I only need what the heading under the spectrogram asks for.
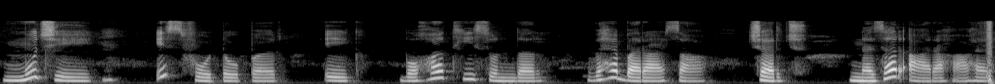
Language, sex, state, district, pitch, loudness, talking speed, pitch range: Hindi, female, Madhya Pradesh, Katni, 170 Hz, -18 LUFS, 95 wpm, 160-210 Hz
